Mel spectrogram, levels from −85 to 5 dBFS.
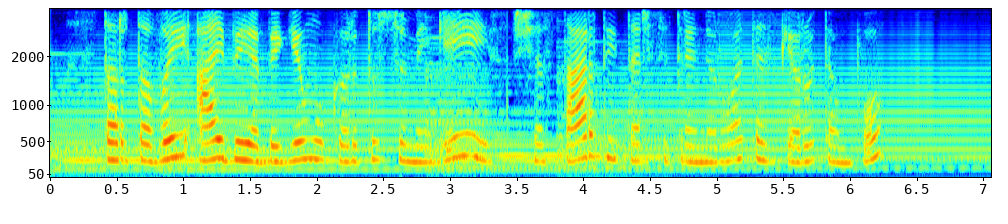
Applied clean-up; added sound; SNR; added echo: none; Brass instrument + Musical instrument; 8 dB; none.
